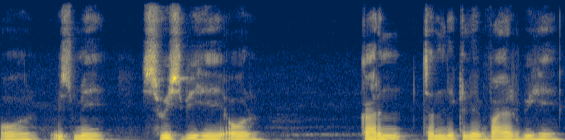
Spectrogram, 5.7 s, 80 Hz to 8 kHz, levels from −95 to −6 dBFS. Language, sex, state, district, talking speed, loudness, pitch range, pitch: Hindi, male, Arunachal Pradesh, Papum Pare, 140 wpm, -17 LUFS, 110-120 Hz, 115 Hz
